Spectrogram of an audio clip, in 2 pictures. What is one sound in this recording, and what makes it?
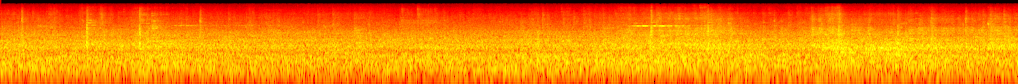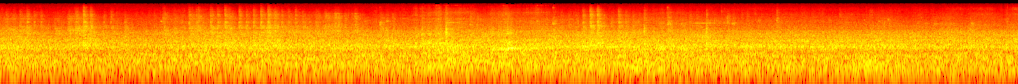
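A freight train's cars roll past with a steady rumble.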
